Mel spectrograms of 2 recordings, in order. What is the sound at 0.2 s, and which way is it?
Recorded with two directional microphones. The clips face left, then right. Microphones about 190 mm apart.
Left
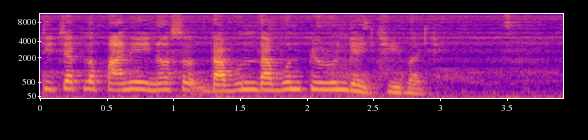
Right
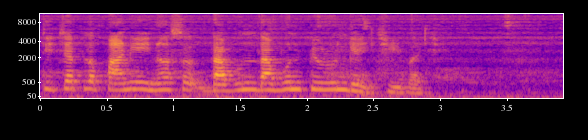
A woman's voice, 50° left (ahead or behind).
